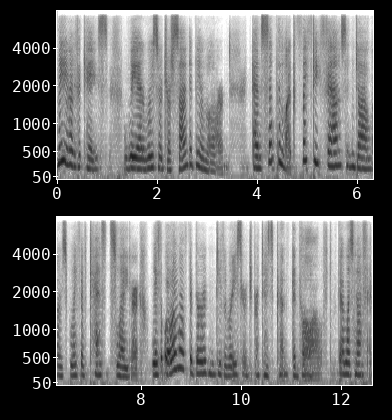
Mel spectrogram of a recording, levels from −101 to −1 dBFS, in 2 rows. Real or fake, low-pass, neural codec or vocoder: fake; 7.2 kHz; codec, 16 kHz, 0.5 kbps, FreqCodec, smaller model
